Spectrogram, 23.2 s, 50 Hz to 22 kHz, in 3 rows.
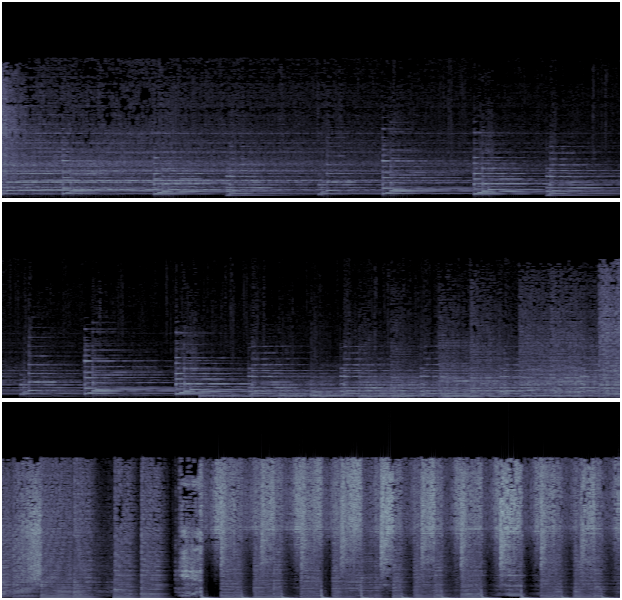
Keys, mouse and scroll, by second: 0.4 e, 0.9 s, 2.8 e, 3.3 click, 4.0 w, 4.6 shift+v, 5.6 alt+click, 5.9 shift+x, 8.3-8.8 scroll up 1, 10.3 click, 12.0 v, 13.4 click, 14.9-15.9 scroll down 1, 15.9 space, 16.5 alt+click, 17.5 alt+scroll up 1, 18.4 right click, 19.4 alt+click, 20.9 w, 21.2 shift+v, 22.4 alt+click.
